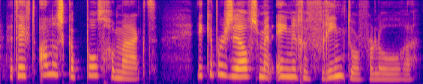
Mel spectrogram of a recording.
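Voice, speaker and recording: A woman voicing an upset runaway boy in an audiobook, pitched up and defensive. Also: animated, normal speed, a little mellow, no room sound, clean studio sound. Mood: angry, tearful. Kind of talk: audiobook character reading.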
